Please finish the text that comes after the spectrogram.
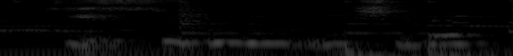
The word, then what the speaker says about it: Sui Ishida: And this is actually by the same creator who wrote Tokyo Ghoul, which is Sui Ishida? Sui Ishida. Okay. Or Ishida Sui. I've heard pronunciations, so someone's gonna groan eventually, like, what are you saying?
